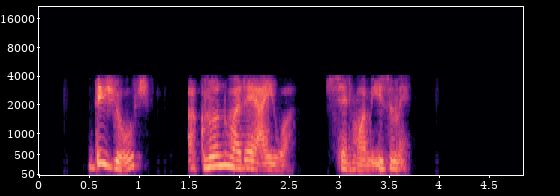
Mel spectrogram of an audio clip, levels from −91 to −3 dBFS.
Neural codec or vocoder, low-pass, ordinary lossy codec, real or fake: codec, 24 kHz, 0.9 kbps, WavTokenizer, medium speech release version 2; 7.2 kHz; AAC, 16 kbps; fake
